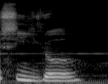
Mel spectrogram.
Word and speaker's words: Siegel: Alam ko Siegel. Parang Siegel, ganun.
